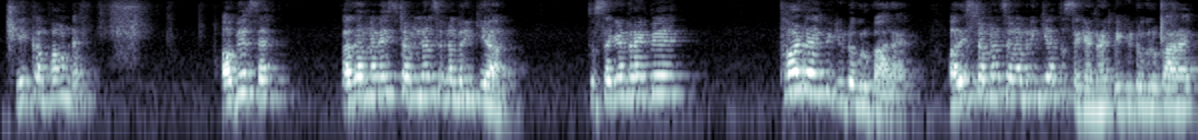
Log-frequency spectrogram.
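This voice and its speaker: A man's voice: high voice, lively intonation, a little fast, pauses often, echoey room, recorded from a distance, highs cut off. A man teaching a chemistry lesson in Hindi with terms, explaining step by step and often addressing "dear students.". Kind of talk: classroom lecture at a board.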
